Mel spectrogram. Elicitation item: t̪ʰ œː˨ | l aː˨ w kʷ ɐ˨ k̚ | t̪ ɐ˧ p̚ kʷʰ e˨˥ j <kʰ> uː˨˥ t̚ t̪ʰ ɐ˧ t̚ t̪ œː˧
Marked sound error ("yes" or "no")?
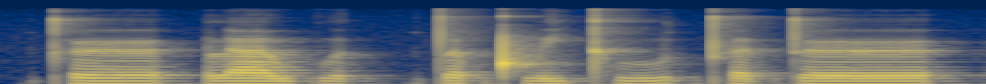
no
